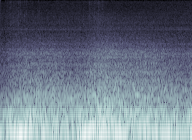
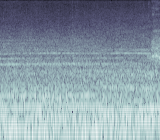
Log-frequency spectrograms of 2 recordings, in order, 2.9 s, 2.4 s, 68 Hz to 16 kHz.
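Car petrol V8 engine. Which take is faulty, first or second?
first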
